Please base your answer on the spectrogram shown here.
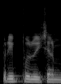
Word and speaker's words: preposition: तो यहाँ पे वैसे इसकी प्रोनाउंसिएशन जो है वो प्रेपोजिशन है। ठीक है, प्रीपोजिशन भी कई लोग पढ़ते हैं लेकिन प्रेपोजिशन।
